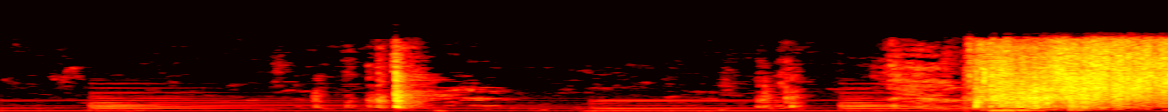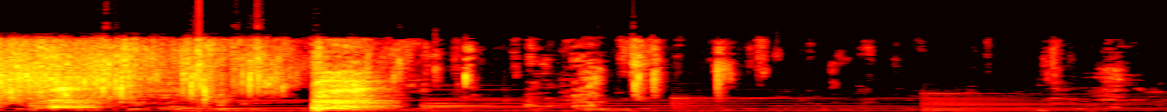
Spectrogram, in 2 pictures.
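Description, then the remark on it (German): A bucket of water is dumped over someone in one loud rush that splashes for about two seconds, with voices talking and exclaiming before and after. “Ja, habt ihr leider bei mir falsch. Also, auf geht's. Einmal Wasser.”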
